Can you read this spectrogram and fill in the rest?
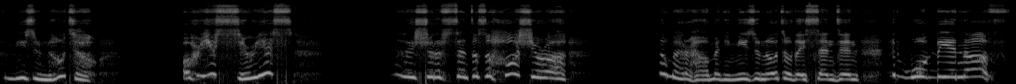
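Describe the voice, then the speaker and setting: A man's voice: very high voice, animated, normal speed, dry recording, clean studio sound. A man voicing a desperate young demon-slayer soldier in an anime game, anxious and pleading. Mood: panicked, pleading. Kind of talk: anime game cutscene acting.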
